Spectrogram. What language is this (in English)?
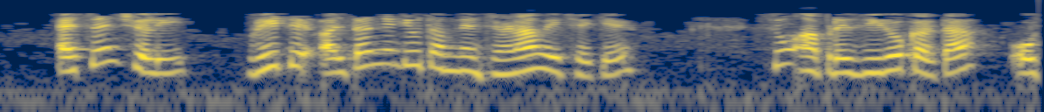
Gujarati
